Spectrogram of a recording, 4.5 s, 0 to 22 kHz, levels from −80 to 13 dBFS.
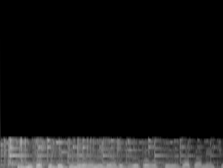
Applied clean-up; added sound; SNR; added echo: none; Wind chime; 4 dB; none.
